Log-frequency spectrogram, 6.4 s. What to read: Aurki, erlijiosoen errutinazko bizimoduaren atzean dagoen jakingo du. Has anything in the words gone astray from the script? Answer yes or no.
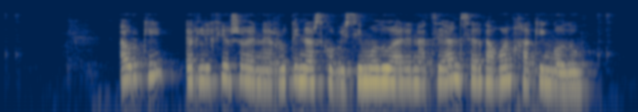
yes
